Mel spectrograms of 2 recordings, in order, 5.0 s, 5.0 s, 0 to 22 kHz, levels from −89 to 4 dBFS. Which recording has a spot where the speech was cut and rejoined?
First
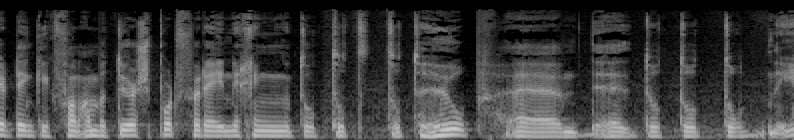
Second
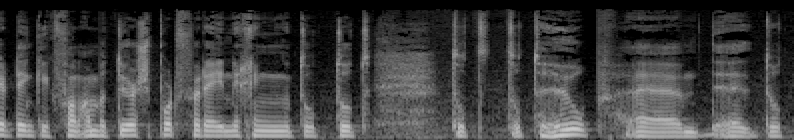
first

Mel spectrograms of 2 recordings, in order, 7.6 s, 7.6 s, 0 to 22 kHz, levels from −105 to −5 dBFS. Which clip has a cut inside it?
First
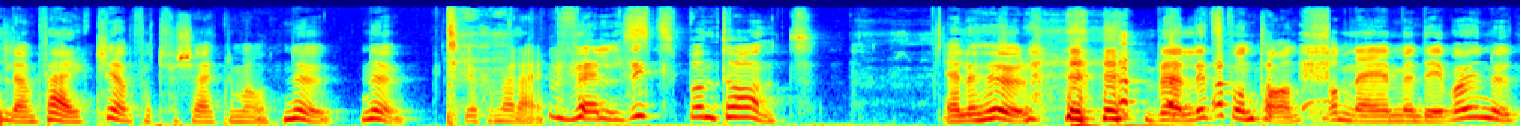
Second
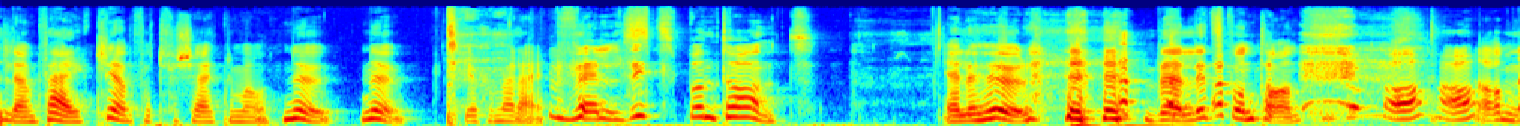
first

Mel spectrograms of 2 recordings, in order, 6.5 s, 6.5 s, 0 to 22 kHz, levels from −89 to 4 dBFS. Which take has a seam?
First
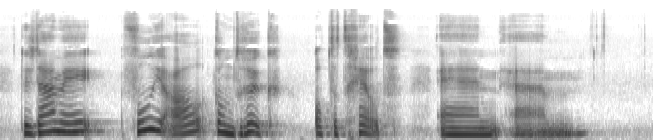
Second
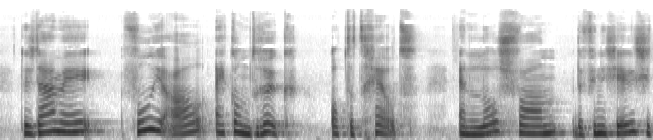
first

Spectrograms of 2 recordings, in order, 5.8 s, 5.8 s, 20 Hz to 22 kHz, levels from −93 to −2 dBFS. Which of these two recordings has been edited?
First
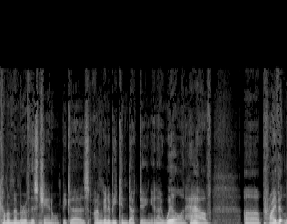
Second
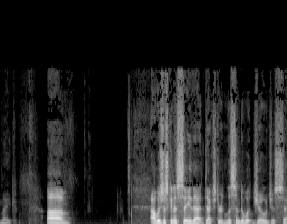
second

